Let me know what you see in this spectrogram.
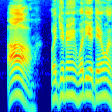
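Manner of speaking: put-on Irish accent, laid on for show. Doing a requested impression of Ben Williams getting curb stomped: deep Irish voice. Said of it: "putting on the deep Irish voice".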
